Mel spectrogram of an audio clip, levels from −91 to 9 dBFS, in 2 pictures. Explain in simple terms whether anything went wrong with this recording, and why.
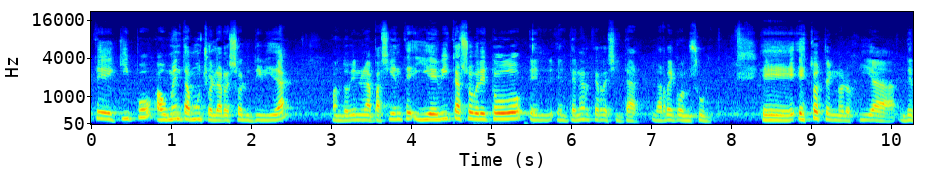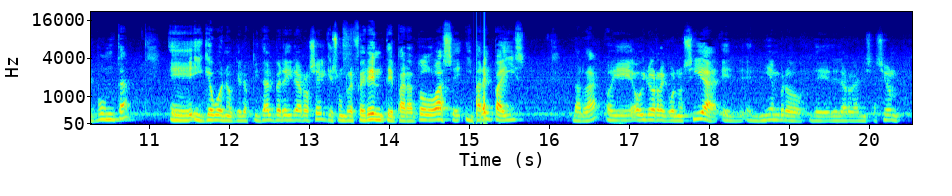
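At 4.54 seconds there is a single tiny click or buzz. This is a repeated buffer: new audio arrived late, so a slice of about 1.5 ms was played twice more. Because it is one quick stutter, it sounds like a lone click rather than gritty noise.

From 15.06 to 15.23 seconds there is a short burst of crackle. This is processor overload crackle: the processor fell behind over and over, and each late chunk of roughly 10 ms was skipped, leaving a rapid run of tiny gaps. Unlike the single click, it is a 0.17-second stretch of tearing that stops once the load eases.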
